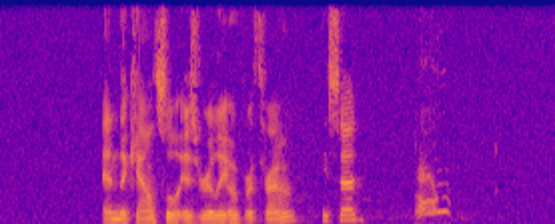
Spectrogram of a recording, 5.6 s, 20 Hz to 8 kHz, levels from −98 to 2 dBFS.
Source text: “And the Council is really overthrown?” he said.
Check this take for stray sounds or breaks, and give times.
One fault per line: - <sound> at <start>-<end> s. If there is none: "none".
- bark at 4.1-4.5 s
